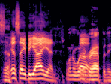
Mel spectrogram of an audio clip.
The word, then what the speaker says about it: Sabin: I don't know if it's not spelled like Nick Saban, folks. It's Sabin.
